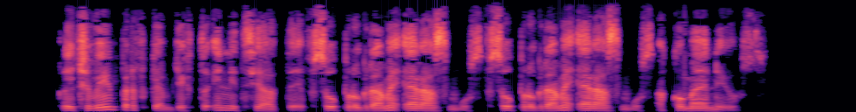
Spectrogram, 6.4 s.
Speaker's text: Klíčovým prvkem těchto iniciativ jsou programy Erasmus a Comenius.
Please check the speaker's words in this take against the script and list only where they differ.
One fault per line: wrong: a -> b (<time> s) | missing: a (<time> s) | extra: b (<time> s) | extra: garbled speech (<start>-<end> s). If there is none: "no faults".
extra: jsou programy Erasmus (3.7 s)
